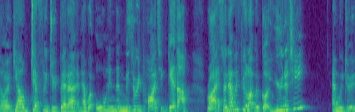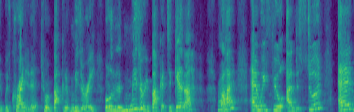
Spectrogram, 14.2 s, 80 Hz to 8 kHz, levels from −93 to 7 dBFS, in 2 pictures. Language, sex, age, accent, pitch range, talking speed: English, female, 40-59, Australian, 215-280 Hz, 205 wpm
